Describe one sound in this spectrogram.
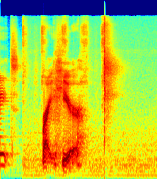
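Scissors snip through hair.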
